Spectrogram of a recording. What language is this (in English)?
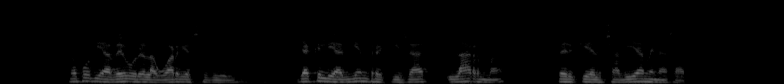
Catalan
